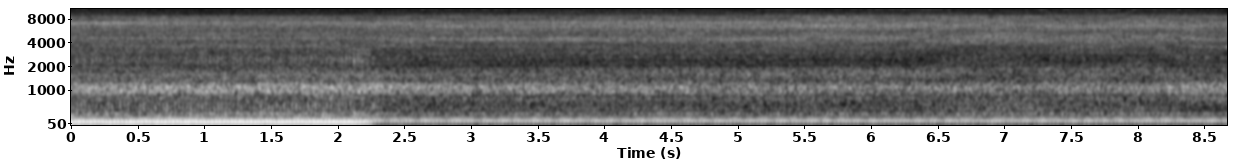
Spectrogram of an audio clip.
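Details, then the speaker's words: Suzuki Swift once the air-flow sensor reads normally again: a steady, even four-cylinder idle with no tapping or clatter that settles slightly lower and runs smooth, like a normal car. "Oke dan ini setelah sensor udara membaca dengan normal ya dan Ini hasilnya Alhamdulillah adem nah seperti ini ya seperti mobil pada umumnya ya"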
